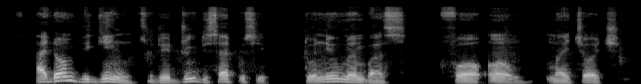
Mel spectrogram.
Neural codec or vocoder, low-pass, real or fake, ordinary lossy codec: vocoder, 44.1 kHz, 128 mel bands, Pupu-Vocoder; 14.4 kHz; fake; Opus, 24 kbps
